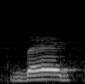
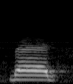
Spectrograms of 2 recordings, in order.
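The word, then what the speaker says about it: bags: इसमें भी देखिए स्पेलिंग में एस है लेकिन बोलने में क्या जी की साउंड आ रही है। बैग्स बैग्स तो यहां पे भी जी की आ रही है।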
